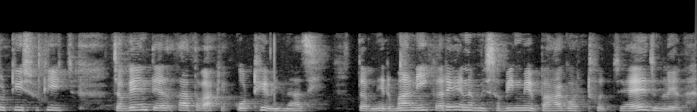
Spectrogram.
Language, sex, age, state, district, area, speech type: Sindhi, female, 30-45, Gujarat, Surat, urban, spontaneous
